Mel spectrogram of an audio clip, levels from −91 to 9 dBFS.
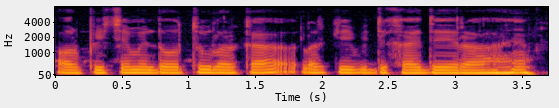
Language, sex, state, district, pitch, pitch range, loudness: Hindi, male, Arunachal Pradesh, Papum Pare, 130 Hz, 125-130 Hz, -12 LUFS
